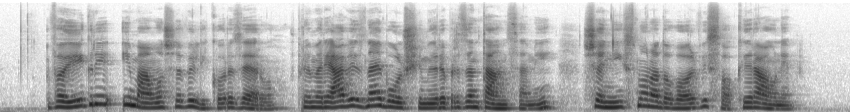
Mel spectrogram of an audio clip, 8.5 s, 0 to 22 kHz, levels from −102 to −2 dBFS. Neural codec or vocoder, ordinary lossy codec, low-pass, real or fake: none; none; 19.8 kHz; real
